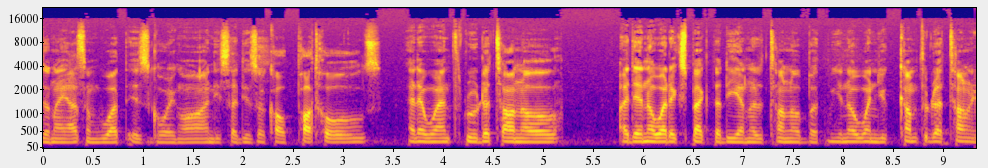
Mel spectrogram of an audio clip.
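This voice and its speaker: A man born in Israel and raised in Curacao recounts his life at an unhurried, reflective pace. His voice sits a little low, and he talks like someone sharing memories in a personal interview. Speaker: tavern owner. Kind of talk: personal life-story monologue.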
